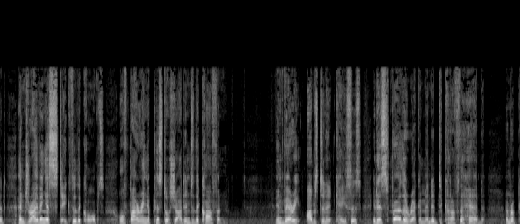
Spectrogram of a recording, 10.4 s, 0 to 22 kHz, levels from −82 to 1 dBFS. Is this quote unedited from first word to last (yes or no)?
yes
